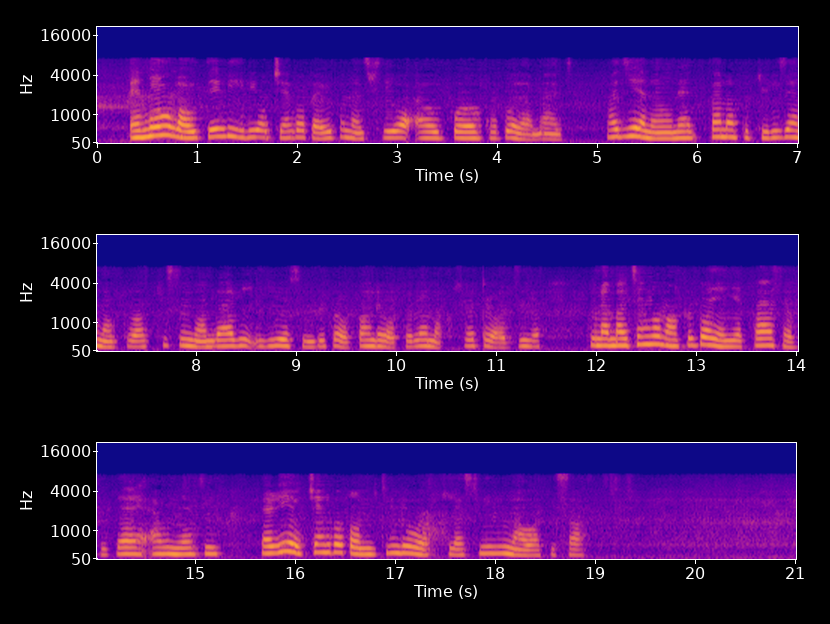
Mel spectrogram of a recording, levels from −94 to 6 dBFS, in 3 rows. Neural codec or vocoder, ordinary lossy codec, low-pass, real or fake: codec, 16 kHz, 0.8 kbps, ZipCodec; MP3, 64 kbps; 7.2 kHz; fake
